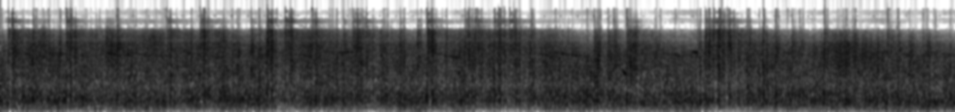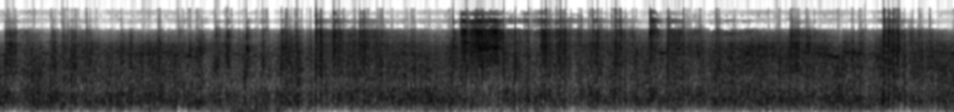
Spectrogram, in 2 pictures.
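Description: Many fireworks and firecrackers going off at once all around: a dense, unbroken crackle of countless pops and bangs.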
